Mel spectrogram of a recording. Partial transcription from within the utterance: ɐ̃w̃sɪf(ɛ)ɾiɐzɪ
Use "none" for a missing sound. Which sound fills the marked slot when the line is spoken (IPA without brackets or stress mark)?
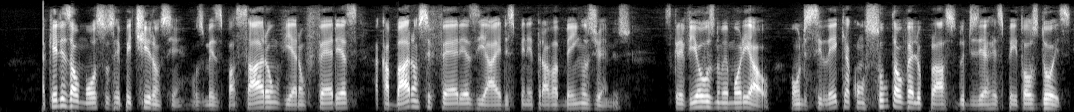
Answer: ɛ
